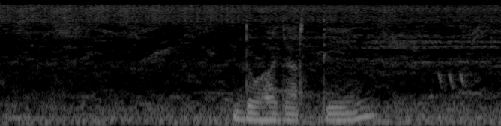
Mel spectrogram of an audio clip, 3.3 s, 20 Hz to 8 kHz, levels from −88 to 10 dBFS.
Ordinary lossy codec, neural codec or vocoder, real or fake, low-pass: none; none; real; 7.2 kHz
